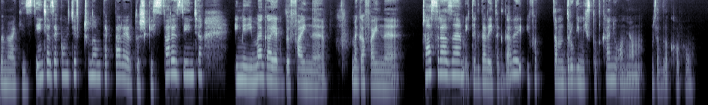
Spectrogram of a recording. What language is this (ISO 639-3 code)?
pol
